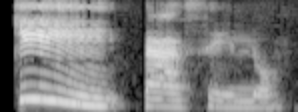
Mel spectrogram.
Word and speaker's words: Quítaselo: Quítaselo. Al igual que los dos ejemplos anteriores, la sílaba tónica la encontramos en la anterior a la antepenúltima sílaba.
